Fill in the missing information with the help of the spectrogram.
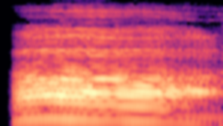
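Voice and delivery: long loud disgusted "ah"; loud groan. Real, not acted. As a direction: let out a loud fed-up groan. Reacting to the Caro-Kann.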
